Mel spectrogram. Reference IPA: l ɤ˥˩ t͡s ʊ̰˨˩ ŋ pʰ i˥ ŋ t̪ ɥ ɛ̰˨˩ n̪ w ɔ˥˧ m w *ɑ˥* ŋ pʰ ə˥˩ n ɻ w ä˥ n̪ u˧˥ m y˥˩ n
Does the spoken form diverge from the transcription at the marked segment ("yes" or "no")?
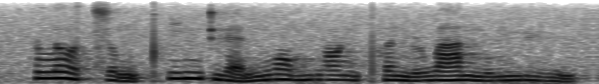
yes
